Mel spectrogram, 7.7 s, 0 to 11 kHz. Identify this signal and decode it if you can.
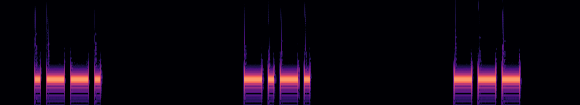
Morse code, heard as a keyed tone, about 15 wpm, spaced as for 4 wpm, 700 Hz. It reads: PCO
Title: USA Call Signs - 6 Characters - 8x Character Spacing - 15wpm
